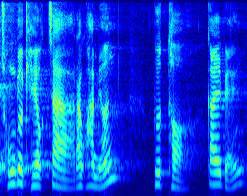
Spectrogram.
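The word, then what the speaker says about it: 칼뱅: 개혁자 라고 하면 부터 깔 밴 흔히 칼빈이 라고 하는 프랑스 발음이 깔 밴 입니다 튜빙 군이 이렇게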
